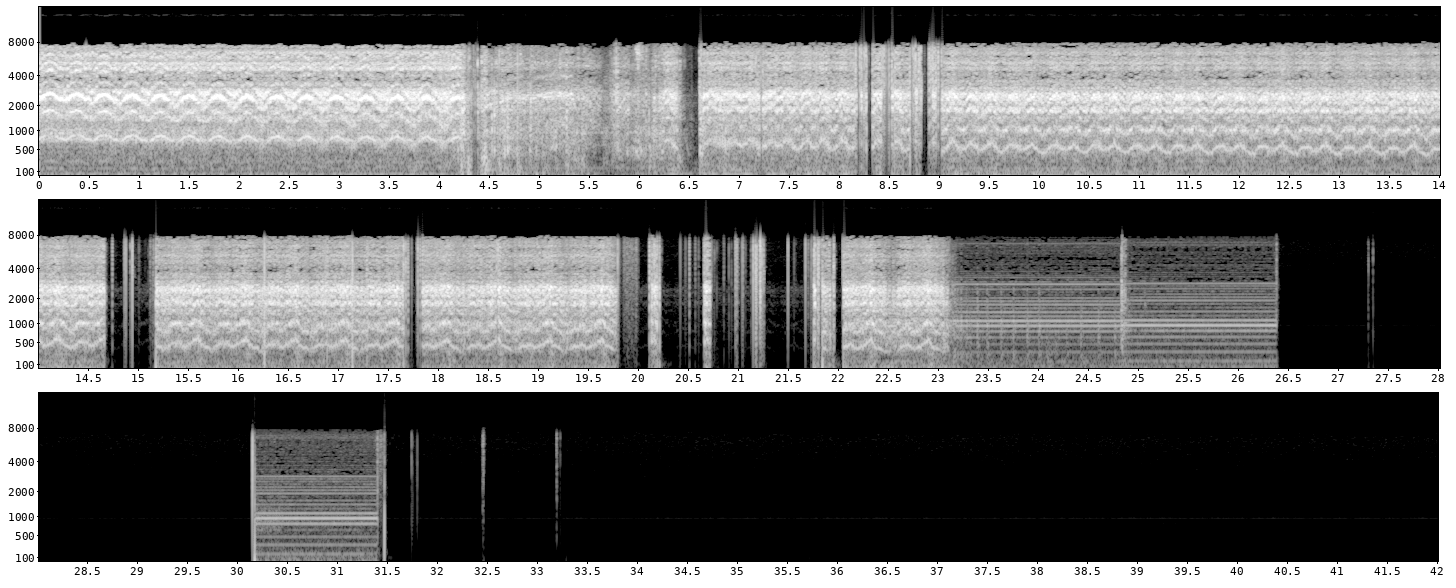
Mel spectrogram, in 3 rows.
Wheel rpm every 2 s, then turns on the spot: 270, 260, 210, 180, 250, 230, 230, 230, 220, 220, 220, 210, 170, 170, 170, 170, 170, 170, 170, 170, 170.
none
